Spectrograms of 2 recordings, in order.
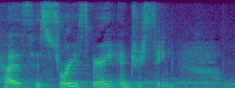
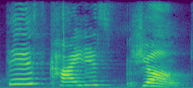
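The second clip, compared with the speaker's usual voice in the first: slow, louder Toad voice; glum Toad; 7 semitones higher, 7 dB louder, slower than usual. Acted. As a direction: drag it out like a beaten little toad. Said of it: "he said".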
